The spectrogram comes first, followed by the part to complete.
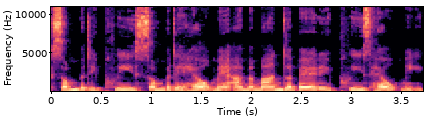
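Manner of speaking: ordinary talk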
